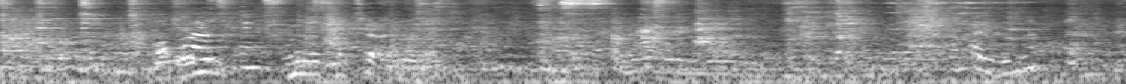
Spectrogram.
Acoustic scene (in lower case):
crowded indoor space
